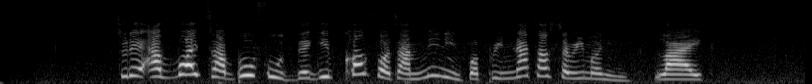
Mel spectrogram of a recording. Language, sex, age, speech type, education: Nigerian Pidgin, female, 30-45, spontaneous, tertiary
